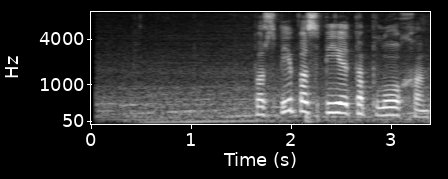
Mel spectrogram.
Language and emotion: Russian, neutral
